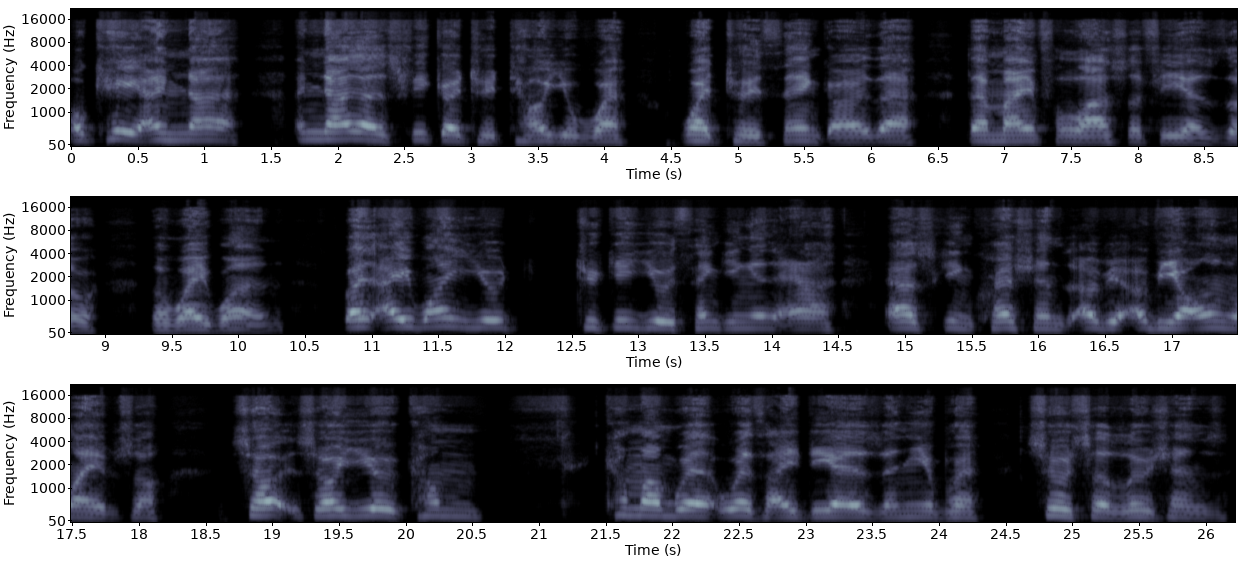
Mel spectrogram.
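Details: Man with a speech impediment present since birth and still ongoing, alongside lifelong coordination differences; speech impediment with word and phrase repetitions.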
